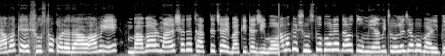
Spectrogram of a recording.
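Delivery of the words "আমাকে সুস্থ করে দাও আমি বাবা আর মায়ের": plain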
